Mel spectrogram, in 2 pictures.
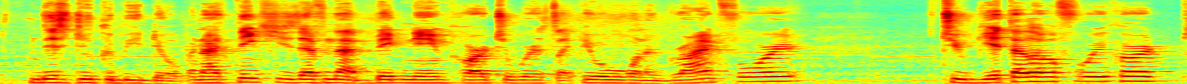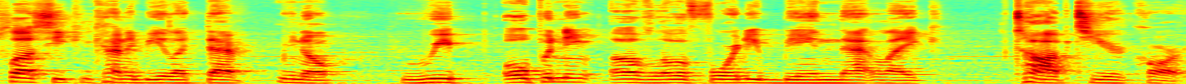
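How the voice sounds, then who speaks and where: A man's somewhat breathy, fairly high voice at a fairly quick pace, ordinary pitch variation, audible room echo. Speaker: gaming youtuber. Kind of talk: casual video commentary. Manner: stuttering today.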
